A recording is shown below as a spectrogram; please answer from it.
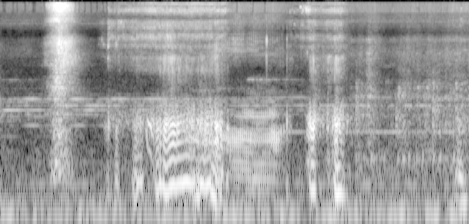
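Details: Sleeping dog with funny, loud snoring; loud, rough snorting snores in short bursts with music playing in the background: snoring.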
